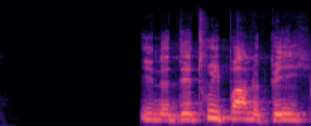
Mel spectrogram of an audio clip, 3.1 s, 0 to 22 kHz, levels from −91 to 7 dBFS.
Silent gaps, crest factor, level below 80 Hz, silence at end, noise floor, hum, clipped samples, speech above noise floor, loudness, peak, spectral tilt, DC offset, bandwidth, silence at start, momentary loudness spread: none; 20 dB; -78 dBFS; 0.05 s; -88 dBFS; none; under 0.1%; 63 dB; -25 LUFS; -8 dBFS; -6 dB/octave; under 0.1%; 15.5 kHz; 1.4 s; 10 LU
